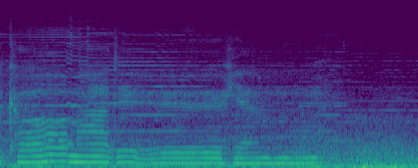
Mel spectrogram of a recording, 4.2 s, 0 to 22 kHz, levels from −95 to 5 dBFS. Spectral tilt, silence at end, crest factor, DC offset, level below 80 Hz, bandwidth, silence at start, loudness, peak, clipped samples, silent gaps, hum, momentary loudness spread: -8.5 dB/octave; 0 s; 14 dB; under 0.1%; -40 dBFS; 10 kHz; 0 s; -35 LUFS; -20 dBFS; under 0.1%; none; none; 5 LU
